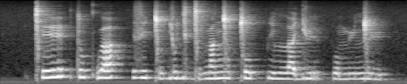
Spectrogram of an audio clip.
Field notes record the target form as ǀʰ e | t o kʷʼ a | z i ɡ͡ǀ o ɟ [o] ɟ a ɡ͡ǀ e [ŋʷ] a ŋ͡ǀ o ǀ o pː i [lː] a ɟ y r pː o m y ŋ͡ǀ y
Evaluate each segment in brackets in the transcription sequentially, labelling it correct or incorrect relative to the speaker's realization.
correct, incorrect: ŋ, correct

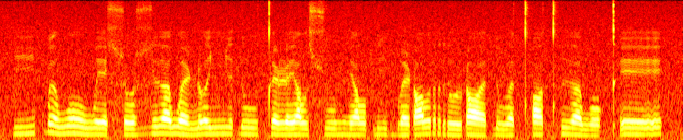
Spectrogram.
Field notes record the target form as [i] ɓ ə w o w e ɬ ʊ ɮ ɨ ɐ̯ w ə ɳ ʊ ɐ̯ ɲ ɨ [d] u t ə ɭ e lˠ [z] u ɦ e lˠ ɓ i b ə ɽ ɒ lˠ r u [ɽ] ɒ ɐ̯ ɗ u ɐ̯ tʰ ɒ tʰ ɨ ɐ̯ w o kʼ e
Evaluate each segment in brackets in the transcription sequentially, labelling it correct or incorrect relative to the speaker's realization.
correct, incorrect: ɗ, incorrect: ɕ, correct

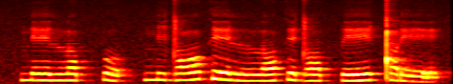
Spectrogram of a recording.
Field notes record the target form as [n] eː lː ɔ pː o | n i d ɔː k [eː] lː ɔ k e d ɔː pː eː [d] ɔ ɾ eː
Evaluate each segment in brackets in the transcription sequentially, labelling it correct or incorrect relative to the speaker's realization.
correct, correct, incorrect: ǃ

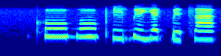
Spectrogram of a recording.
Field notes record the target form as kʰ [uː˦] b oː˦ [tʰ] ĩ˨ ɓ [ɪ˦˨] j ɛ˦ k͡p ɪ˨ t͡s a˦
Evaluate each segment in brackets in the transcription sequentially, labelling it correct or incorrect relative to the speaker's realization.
incorrect: oː˦, incorrect: pʰ, correct

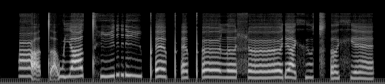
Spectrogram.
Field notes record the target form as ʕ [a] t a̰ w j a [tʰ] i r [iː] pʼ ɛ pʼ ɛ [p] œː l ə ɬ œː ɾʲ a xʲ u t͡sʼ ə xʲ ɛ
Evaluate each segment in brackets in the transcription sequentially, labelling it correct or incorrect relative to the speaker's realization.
incorrect: a̰, correct, correct, incorrect: pʼ

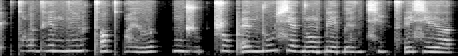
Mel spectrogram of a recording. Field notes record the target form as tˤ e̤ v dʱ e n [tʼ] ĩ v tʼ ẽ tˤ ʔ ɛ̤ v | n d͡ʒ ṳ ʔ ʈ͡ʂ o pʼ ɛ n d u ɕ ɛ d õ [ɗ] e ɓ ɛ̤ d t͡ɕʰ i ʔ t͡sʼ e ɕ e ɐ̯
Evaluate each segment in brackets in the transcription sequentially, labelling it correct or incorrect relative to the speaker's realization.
incorrect: d, incorrect: ɓ

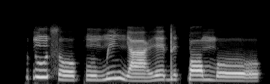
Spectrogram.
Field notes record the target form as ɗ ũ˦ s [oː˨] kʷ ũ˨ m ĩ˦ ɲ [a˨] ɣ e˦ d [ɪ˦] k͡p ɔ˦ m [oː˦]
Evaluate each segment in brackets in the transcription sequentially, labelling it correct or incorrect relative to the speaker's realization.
correct, incorrect: aː˨, correct, incorrect: oː˨

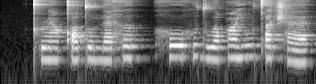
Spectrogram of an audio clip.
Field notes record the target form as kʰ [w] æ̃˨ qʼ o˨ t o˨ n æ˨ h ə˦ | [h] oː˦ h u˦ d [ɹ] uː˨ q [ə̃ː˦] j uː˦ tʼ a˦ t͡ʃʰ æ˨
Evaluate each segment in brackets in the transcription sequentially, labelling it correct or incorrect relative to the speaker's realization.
incorrect: ɹ, correct, incorrect: w, correct

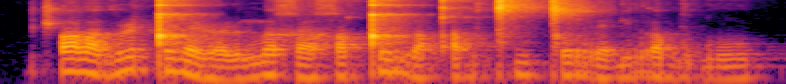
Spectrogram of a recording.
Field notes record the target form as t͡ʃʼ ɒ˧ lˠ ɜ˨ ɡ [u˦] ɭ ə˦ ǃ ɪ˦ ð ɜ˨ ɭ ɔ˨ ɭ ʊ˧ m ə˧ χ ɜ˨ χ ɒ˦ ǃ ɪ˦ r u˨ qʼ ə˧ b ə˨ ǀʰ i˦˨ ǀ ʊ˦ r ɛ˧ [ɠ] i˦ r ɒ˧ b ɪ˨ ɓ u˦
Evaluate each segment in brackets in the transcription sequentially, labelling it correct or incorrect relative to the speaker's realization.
correct, correct

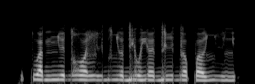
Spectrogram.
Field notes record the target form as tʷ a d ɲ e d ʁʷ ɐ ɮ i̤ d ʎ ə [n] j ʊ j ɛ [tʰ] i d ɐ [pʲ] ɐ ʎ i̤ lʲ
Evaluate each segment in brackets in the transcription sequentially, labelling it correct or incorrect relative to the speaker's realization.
incorrect: d, incorrect: d, incorrect: p

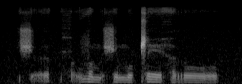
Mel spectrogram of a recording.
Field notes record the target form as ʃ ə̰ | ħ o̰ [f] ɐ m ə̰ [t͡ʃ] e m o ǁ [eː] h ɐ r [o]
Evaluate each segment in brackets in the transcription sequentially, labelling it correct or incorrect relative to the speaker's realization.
incorrect: v, incorrect: ʃ, correct, incorrect: oː

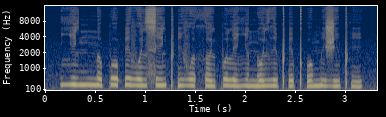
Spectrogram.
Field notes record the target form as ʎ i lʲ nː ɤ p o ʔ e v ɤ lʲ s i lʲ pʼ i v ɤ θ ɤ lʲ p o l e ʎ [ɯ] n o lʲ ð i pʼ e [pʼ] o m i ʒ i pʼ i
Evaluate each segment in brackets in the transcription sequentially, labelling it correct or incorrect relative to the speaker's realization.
incorrect: ɤ, correct

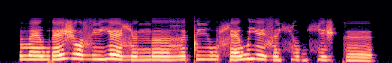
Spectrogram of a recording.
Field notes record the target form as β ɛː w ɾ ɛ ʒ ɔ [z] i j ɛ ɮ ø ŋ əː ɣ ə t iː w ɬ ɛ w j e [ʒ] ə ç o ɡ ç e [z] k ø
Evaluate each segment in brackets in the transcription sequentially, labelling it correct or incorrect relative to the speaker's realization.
correct, incorrect: z, incorrect: ʒ

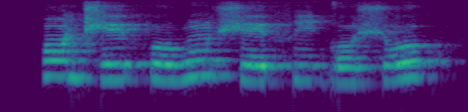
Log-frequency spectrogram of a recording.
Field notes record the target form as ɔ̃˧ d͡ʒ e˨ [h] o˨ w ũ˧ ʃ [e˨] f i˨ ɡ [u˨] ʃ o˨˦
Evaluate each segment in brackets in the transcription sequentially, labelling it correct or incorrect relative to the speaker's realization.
incorrect: f, correct, incorrect: o˨

